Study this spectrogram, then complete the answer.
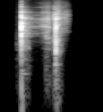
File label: Grab arrow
